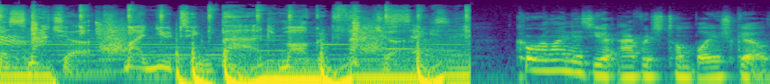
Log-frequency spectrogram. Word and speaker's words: Coraline: the story opens on Coraline Jones not Carolyn as everyone keeps calling her but Coraline I don't care get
